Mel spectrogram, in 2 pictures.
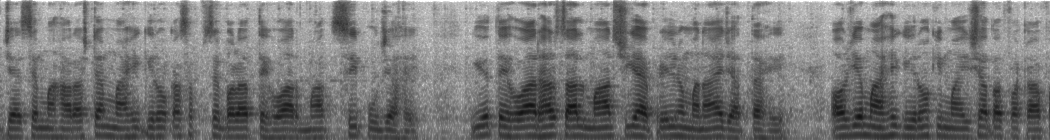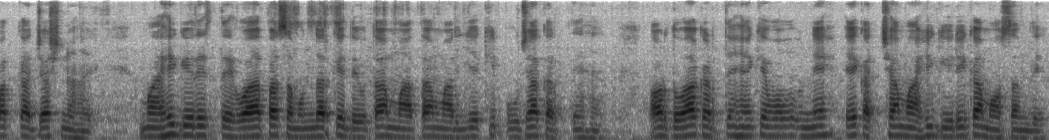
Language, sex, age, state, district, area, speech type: Urdu, male, 18-30, Maharashtra, Nashik, urban, spontaneous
